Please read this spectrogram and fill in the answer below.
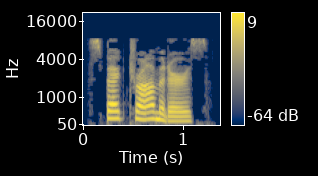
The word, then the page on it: spectrometers: British English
